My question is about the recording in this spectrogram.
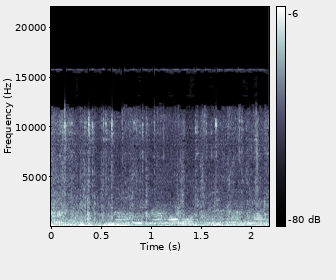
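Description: Faint voices talking, with one drawn-out voiced sound, over soft thumps of footsteps on grass.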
